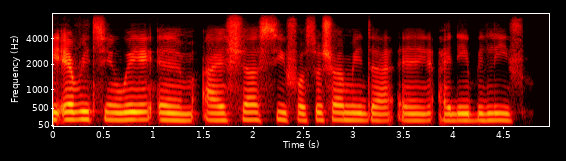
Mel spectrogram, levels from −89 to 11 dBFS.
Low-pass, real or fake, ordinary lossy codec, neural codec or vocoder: none; fake; none; codec, 16 kHz, 0.9 kbps, LongCat-Audio-Codec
